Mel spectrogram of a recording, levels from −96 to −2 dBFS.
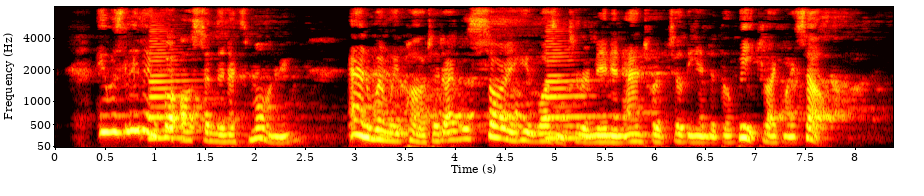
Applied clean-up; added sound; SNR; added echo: classical method WPE with log-MMSE.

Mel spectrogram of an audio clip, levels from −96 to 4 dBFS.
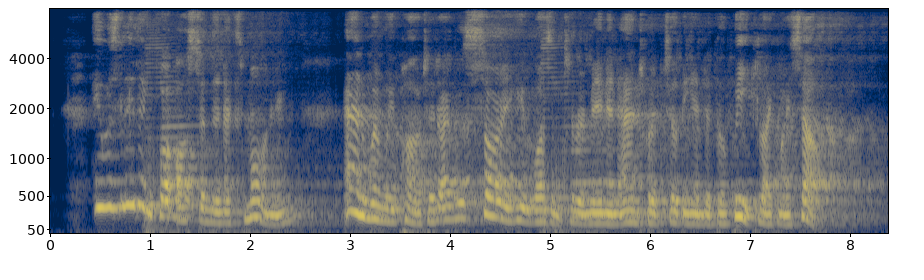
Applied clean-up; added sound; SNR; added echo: neural separator model SepFormer DNS4.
